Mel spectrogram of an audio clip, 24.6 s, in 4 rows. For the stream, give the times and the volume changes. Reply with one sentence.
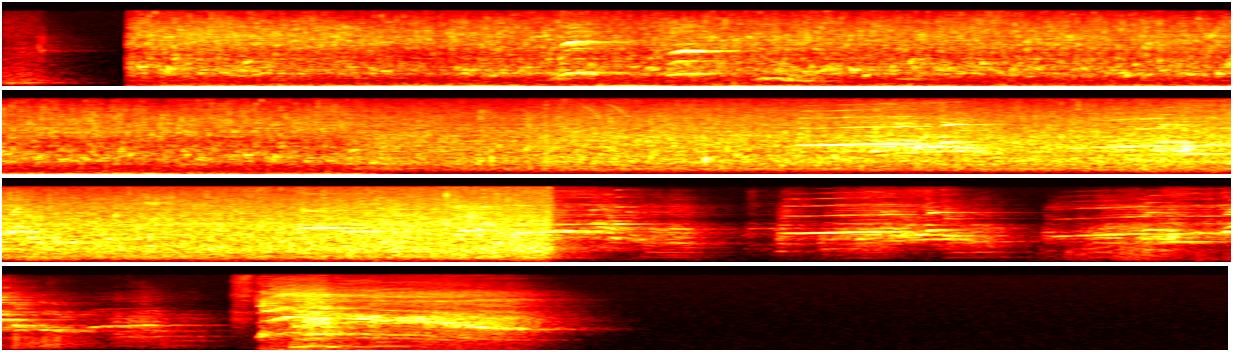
The stream can be heard from 0.0 to 15.1 s, getting louder.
